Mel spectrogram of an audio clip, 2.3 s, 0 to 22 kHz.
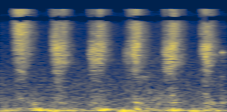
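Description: Faint scraping of a Wolfman WR2 double-edge safety razor with an Astra SP blade cutting about a day's stubble through lather on the neck: about five short strokes, a little under three a second, during the first pass.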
